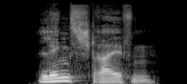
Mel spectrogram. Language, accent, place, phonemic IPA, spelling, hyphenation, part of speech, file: German, Germany, Berlin, /ˈlɛŋsˌʃtʁaɪ̯fn̩/, Längsstreifen, Längs‧strei‧fen, noun, De-Längsstreifen.ogg
- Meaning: vertical stripe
